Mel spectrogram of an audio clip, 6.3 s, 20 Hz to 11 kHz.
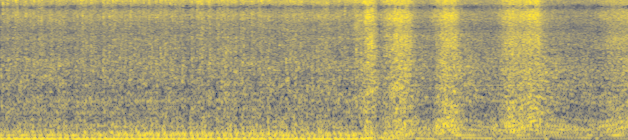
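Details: Newly rebuilt Ford 427 Medium Riser FE V8 for a 1967 Ford Galaxie 500 clone, first start-up: strong, even idle swelling cleanly in quick revs with no knocks, ticks or misses; normal revving.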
